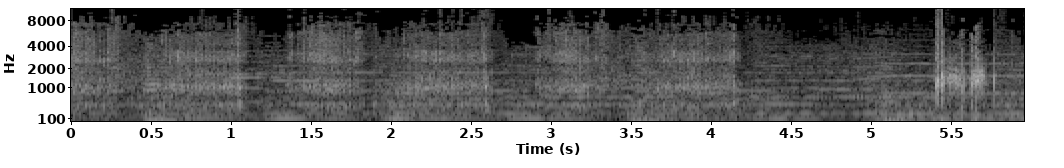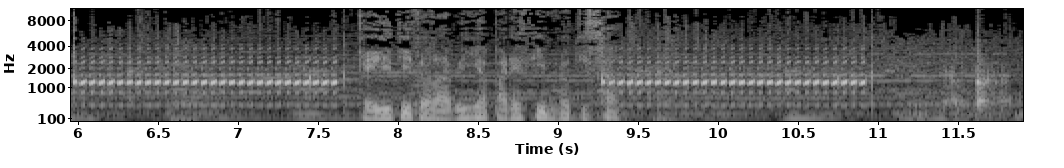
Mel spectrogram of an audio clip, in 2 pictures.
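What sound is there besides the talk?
telephone ringing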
